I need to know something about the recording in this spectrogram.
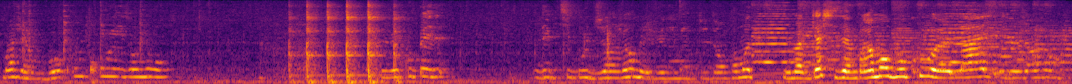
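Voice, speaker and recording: A young woman in her twenties rambles cheerfully through a home cooking vlog, filling pauses with hesitations. Her voice sits a little high. Music plays clearly beneath her. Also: fairly even intonation, poor audio. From France. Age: 20s. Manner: rambling, chatty, full of fillers. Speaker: guest cook. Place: home kitchen.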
